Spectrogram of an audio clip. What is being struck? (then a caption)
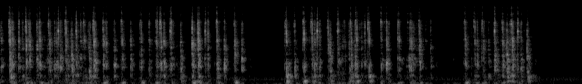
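Mechanical keyboard with plastic keycaps. Fingertips type fast on a mechanical keyboard with clicky switches and PBT plastic keycaps. Rapid, bright, crisp clicks come in three bursts separated by short silent pauses. Each keystroke is short and dry, with little low-end thump.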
